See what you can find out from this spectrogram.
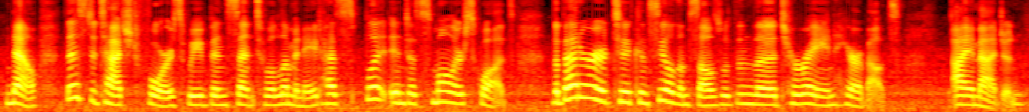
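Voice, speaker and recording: A woman's voice: medium pitch, normal speed, a little hiss or hum, lightly acted. A woman reading a confident, formal military commander's briefing aloud from a fantasy video game. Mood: brisk, confident. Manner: formal, orderly, declarative. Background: video game music.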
